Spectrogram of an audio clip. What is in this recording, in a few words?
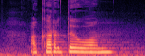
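"акардэон", Belarusian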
